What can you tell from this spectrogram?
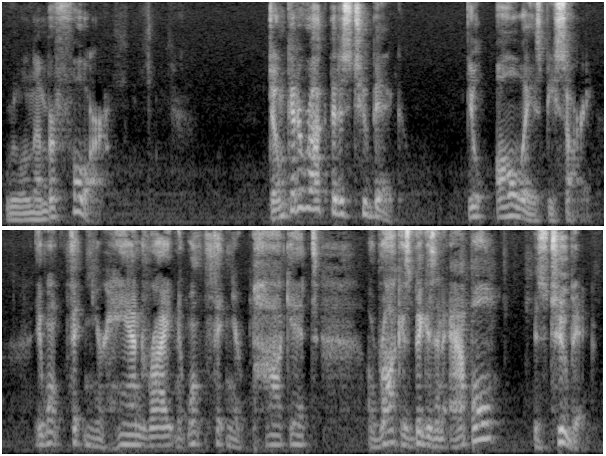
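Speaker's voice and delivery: put-on gentle read-aloud to children; storybook reading. Reads picture book aloud.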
